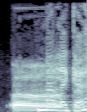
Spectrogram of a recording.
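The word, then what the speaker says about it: Málaga: And I know that I don't know if I pronounce it right, Malaga. – Malaga.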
